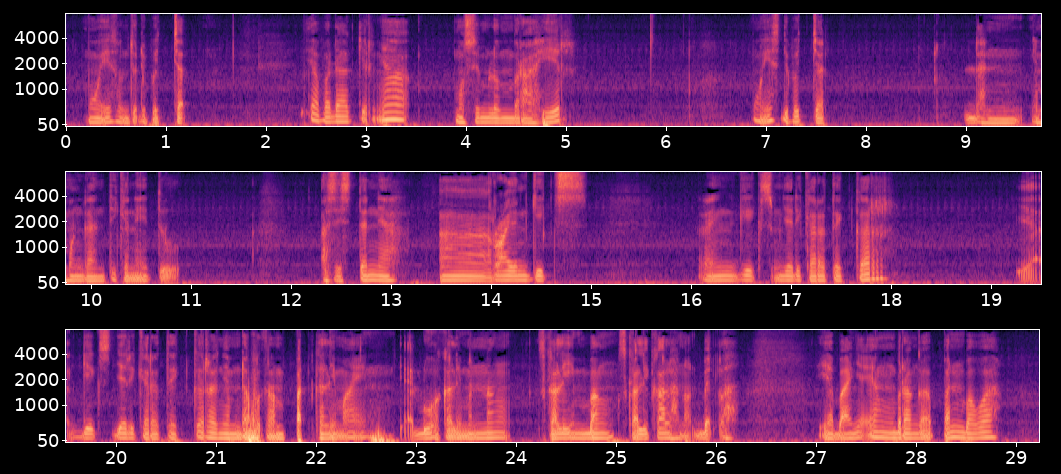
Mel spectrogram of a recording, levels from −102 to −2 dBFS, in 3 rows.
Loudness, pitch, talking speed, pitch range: -25 LUFS, 115 Hz, 100 wpm, 105-125 Hz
